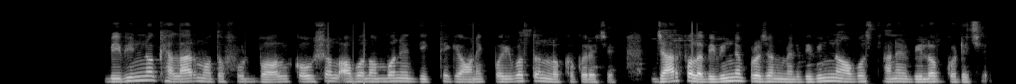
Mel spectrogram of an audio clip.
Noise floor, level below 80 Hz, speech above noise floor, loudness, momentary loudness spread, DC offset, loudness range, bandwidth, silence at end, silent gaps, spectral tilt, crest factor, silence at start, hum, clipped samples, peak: under -90 dBFS; -56 dBFS; over 71 dB; -20 LUFS; 9 LU; under 0.1%; 3 LU; 8 kHz; 0.3 s; none; -8 dB/octave; 18 dB; 1.05 s; none; under 0.1%; -2 dBFS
